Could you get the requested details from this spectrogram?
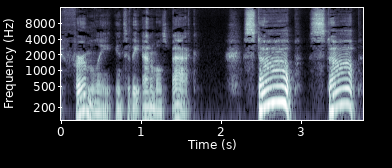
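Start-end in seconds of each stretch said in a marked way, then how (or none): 2.3-3.7 high, ringing cry of protest; high alarmed shouts from a horse; shouted protest. A narrator's reading. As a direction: shout for it to stop, pitch leaping up. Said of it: "shouted the horse".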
